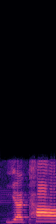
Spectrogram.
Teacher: ಯಥಾ ಥ ಮಹಾಪ್ರಾಣ ದೀರ್ಘ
